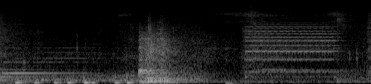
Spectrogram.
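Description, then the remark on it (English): An apartment building intercom buzzer, pressed by visitors waiting to be let in, sounds a steady, harsh electronic tone for over a second, preceded by a soft thud and low rhythmic rattling. No one speaks. “Um, okay, buzzing.”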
